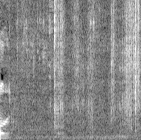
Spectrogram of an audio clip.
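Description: Keys jangling, with scattered light metallic clinks as they are handled.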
